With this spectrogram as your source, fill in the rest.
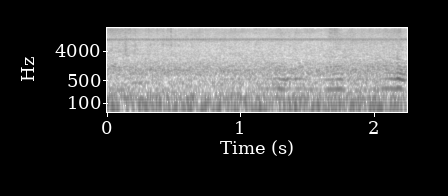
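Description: Honeybees hum steadily around an opened hive frame dotted with brood and pollen, a dense continuous buzz close by with occasional louder passes, no talking.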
